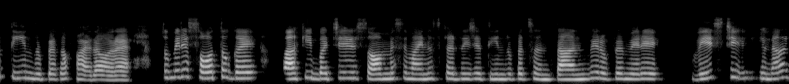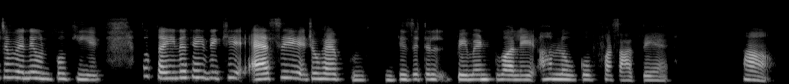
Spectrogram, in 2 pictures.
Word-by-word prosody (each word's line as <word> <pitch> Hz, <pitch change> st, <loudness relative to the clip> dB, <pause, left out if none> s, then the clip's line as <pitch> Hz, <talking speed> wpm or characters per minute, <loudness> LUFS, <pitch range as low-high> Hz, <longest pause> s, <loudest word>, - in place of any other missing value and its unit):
₹3 260 Hz, -5 st, -3 dB
का 250 Hz, -, -2 dB
फ़ायदा 220 Hz, -4 st, 0 dB
हो 205 Hz, -, +1 dB
रहा 205 Hz, 0 st, +4 dB
है। 200 Hz, -, 0 dB, 0.3 s
तो 310 Hz, -, -5 dB
मेरे 330 Hz, +3 st, -1 dB
₹100 295 Hz, -2 st, +3 dB
तो -, -, -5 dB
गए, 280 Hz, -, +5 dB, 0.4 s
बाकी 255 Hz, +4 st, +6 dB
बचे, 285 Hz, +3 st, -2 dB
₹100 250 Hz, -2 st, +5 dB
में 260 Hz, -, 0 dB
से 270 Hz, -, -8 dB
माइनस 250 Hz, 0 st, 0 dB
कर 260 Hz, -, +1 dB
दीजिए 255 Hz, +1 st, -2 dB
₹3 240 Hz, +1 st, -1 dB
₹97 240 Hz, +2 st, +2 dB
मेरे 255 Hz, +1 st, +2 dB, 0.4 s
वेस्ट 290 Hz, +8 st, -1 dB
ही 335 Hz, -, +1 dB, 0.2 s
हैं -, -, -2 dB
ना, 260 Hz, +4 st, 0 dB
जो 320 Hz, 0 st, -5 dB
मैंने 290 Hz, -2 st, 0 dB
उनको 260 Hz, -2 st, -3 dB
किए। 225 Hz, -3 st, -3 dB, 0.5 s
तो 385 Hz, -, -7 dB
कहीं 285 Hz, -6 st, +1 dB
न 310 Hz, +1 st, +2 dB
कहीं 320 Hz, 0 st, -2 dB
देखिए, 290 Hz, +1 st, -3 dB
ऐसे 260 Hz, +4 st, +5 dB
जो 260 Hz, -, -1 dB
है 245 Hz, -1 st, +4 dB
उम 235 Hz, -3 st, -9 dB
उम, 205 Hz, -, -8 dB, 0.3 s
डिजिटल 235 Hz, +1 st, -3 dB, 0.2 s
पेमेंट 225 Hz, +1 st, 0 dB
वाले, 215 Hz, -1 st, +1 dB
हम 235 Hz, +1 st, 0 dB
लोगों 225 Hz, -2 st, 0 dB
को -, -, -4 dB
फँसातें 195 Hz, -3 st, -4 dB
हैं। 195 Hz, -1 st, -9 dB, 0.8 s
हाँ। -, -, 0 dB
250 Hz, 185 wpm, -23 LUFS, 230-285 Hz, 0.8 s, बाकी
